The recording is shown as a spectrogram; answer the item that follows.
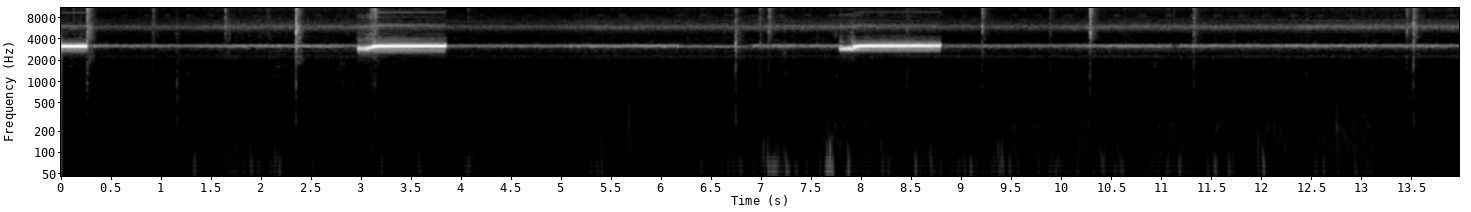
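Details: A tree cricket in summer sings a steady, high, pure-toned trill that never breaks, swelling louder twice.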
